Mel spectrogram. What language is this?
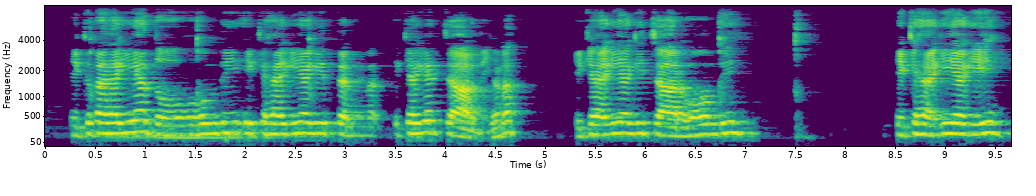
Punjabi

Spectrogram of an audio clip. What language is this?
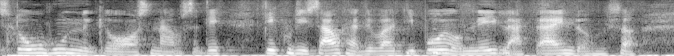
Danish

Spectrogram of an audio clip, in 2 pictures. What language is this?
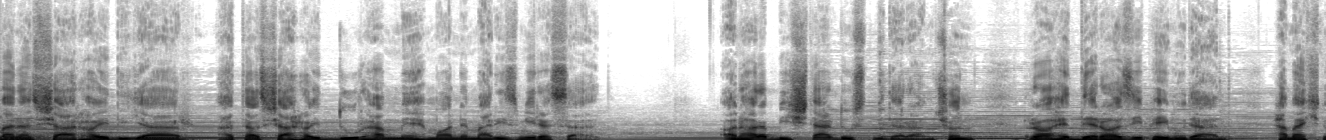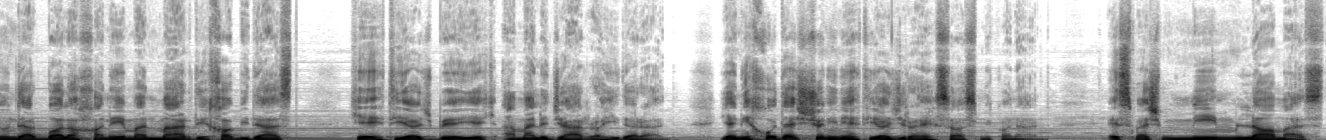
Persian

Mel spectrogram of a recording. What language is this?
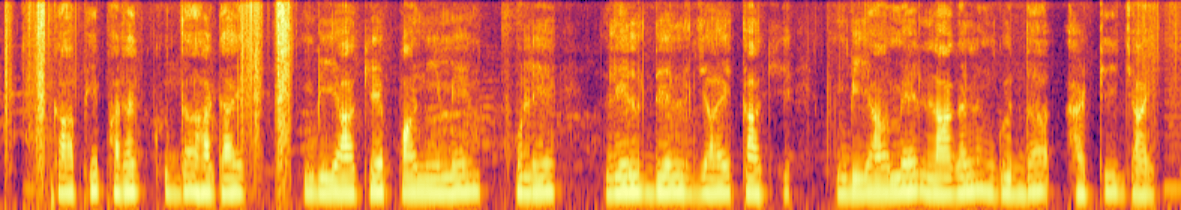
Maithili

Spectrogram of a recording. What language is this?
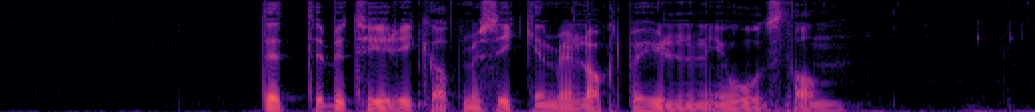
Norwegian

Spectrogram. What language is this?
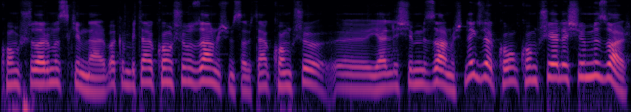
Turkish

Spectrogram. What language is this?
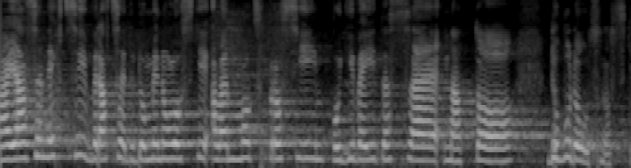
Czech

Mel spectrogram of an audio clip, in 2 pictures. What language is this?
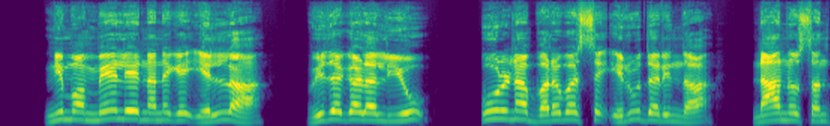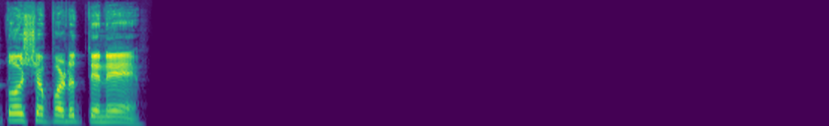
Kannada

